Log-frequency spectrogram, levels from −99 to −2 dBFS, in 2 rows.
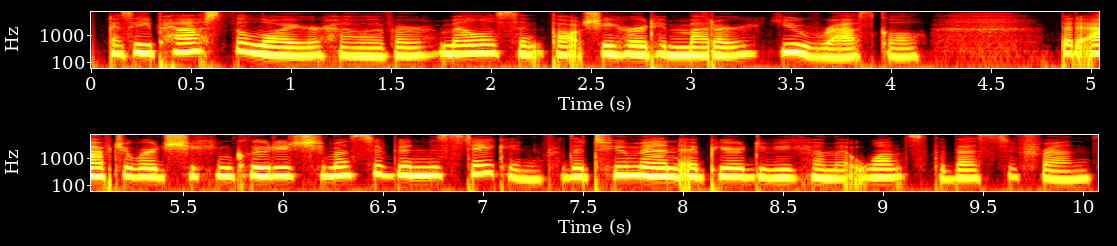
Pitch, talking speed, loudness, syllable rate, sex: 215 Hz, 215 wpm, -18 LUFS, 5.9 syllables/s, female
